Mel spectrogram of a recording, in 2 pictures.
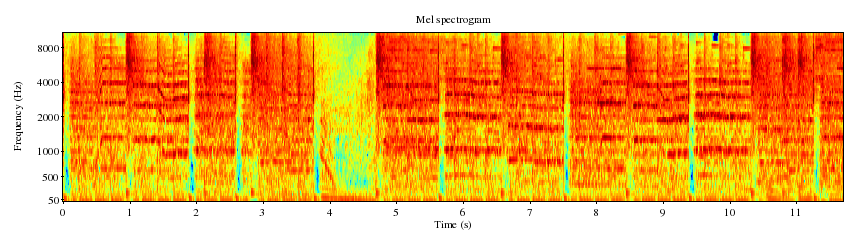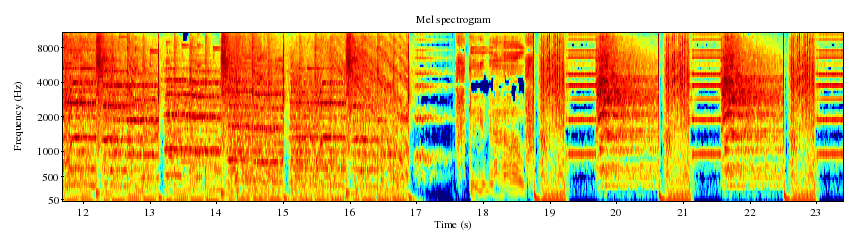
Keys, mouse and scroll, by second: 0.2 click, 1.7 alt+scroll up 1, 1.8 click, 4.0 Right, 4.4 click, 5.1 alt+scroll down 1, 5.2 click, 8.0 click, 11.8 click, 12.4 alt+scroll down 1, 13.0 ctrl+d, 16.1 click, 22.7 ctrl+g, 23.1 click.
